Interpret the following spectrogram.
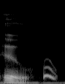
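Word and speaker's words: οὔ: is simply no just the Greek word o pronounced oo one single syllable radical clausal ellipsis.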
